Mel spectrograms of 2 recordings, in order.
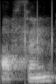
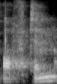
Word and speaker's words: often: Souvent, often ou often. En fait, often, c'est en américain et often, c'est en britannique. Les Britanniques prononcent le T alors que les Américains ne le font pas.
